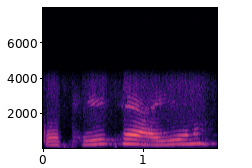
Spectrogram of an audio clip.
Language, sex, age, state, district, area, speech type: Hindi, female, 45-60, Uttar Pradesh, Ayodhya, rural, conversation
